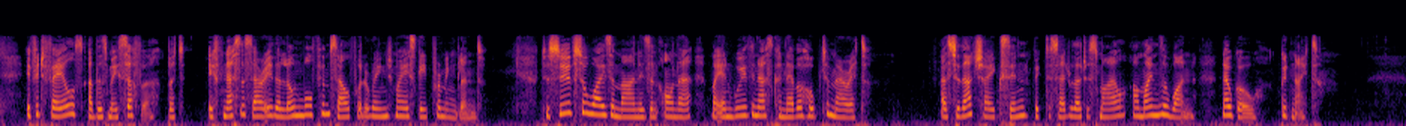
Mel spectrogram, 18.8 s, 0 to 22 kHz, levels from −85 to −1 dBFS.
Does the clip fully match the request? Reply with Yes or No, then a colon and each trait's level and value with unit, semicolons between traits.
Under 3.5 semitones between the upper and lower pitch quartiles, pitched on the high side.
Yes: average, 2.7 semitones; high, 230 Hz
